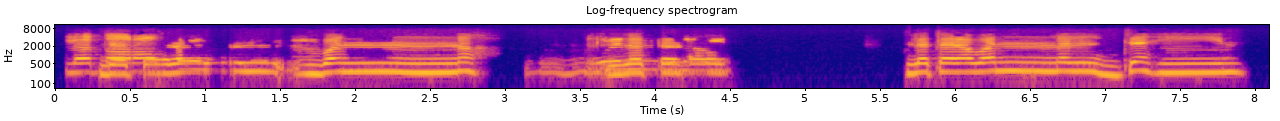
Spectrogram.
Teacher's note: ارے واو کو نون میں ملائیے، غنہ کریے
